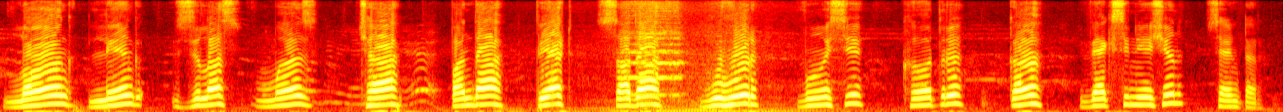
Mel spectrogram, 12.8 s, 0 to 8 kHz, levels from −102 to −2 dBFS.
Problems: constant background noise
